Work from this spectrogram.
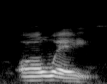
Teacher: What sound does the S make? That's right, it makes a Z sound.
